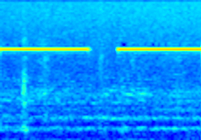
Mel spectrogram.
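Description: Two long, high electronic beeps, each about a second with a short gap between, from a RanchBot solar-powered satellite water-level sensor, signalling that the unit has powered up and is working. A faint steady buzz runs underneath.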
